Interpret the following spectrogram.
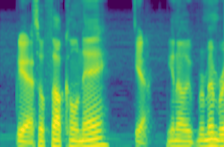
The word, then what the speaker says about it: Falcone: including Sketch Project says, I'm not Italian, but my friend is, and Falcone's last name is apparently pronounced Falcone.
